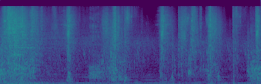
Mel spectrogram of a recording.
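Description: Game combat effects clash and crackle in quick bursts.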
